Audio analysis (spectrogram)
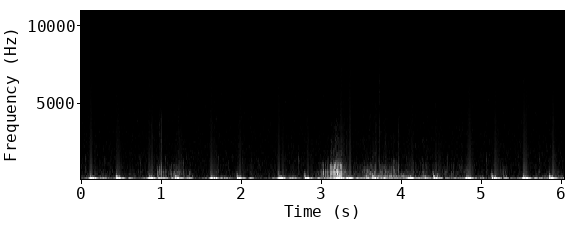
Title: Listen to My Heartbeat and Breathing and Stomach Growling Sounds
